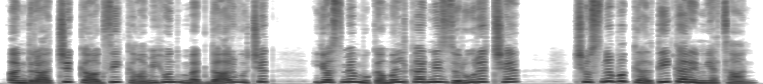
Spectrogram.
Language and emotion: Kashmiri, fearful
